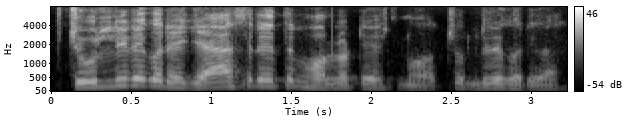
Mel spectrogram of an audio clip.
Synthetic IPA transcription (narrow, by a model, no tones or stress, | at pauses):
t͡ʃulːiɾekɔɾibaɡjasɾeːt̪ebʱɔlɔʈesʈnuɔt͡ʃulːiɾekɔɾiba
